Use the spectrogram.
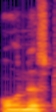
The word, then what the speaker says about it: honest: इसी टाइप का हम यदि ऑनेस्ट लिखते हैं, HONEST, ऑनेस्ट, ऑनेस्ट का आगे क्या यदि यूज करेंगे ANN में तो एन लगेगा। क्यों? क्योंकि ऑनेस्ट में उच्चारण ऑनेस्ट ओ साउंड है और जो वोवेल साउंड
